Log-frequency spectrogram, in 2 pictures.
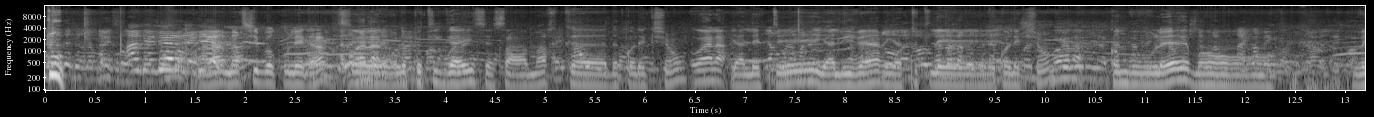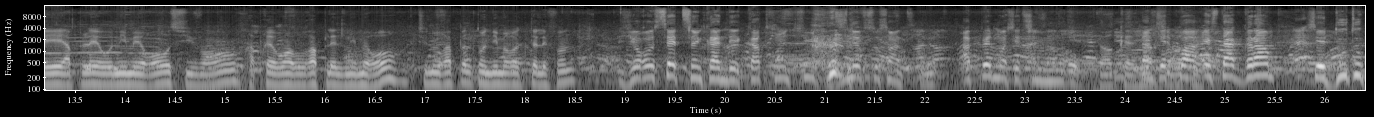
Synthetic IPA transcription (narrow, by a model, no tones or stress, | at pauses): t̪u | valamɛʁsibokuleɡasɛləpət̪iɡajsɛsamaʁkd̪əkɔlɛksjɔ̃alailjalet̪eiljalivɛʁiljat̪ut̪lekɔlɛksjɔ̃kɔmvuvulebɔ̃ | uvajeapleonymeʁosɥivɑ̃apχɛ̃vwavuʁaplelənymeʁot̪ynuʁapɛlt̪ɔ̃nymeʁod̪ət̪elefɔn | zeʁosɛt̪sɛ̃kad̪ekat̪χəvɛ̃t̪ɥit̪d̪iznœfswasɑ̃t̪ | apɛlmwasɛt̪sɛ̃nymmeʁookeʒãkʲjɛt̪̚paɛ̃st̪aɡʁamsɛd̪ut̪up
